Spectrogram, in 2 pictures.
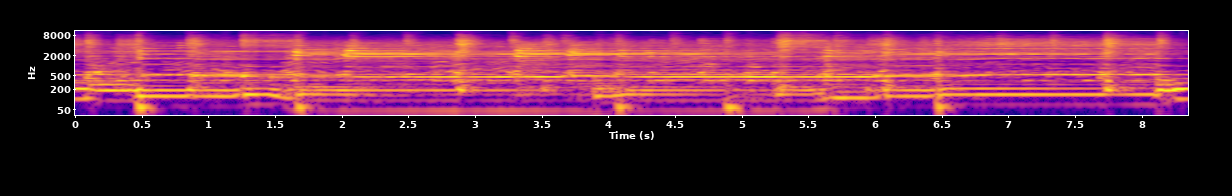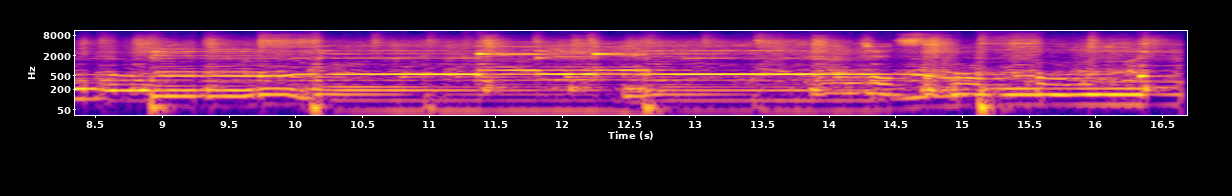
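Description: A live band playing an instrumental passage: banjo, electric guitar and bass guitar over a drum kit, with long held guitar notes over a moving bass line and steady drum hits.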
